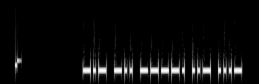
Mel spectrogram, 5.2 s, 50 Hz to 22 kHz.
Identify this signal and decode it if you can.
Morse code, heard as a keyed tone, about 23 wpm, 700 Hz. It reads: KD9UV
